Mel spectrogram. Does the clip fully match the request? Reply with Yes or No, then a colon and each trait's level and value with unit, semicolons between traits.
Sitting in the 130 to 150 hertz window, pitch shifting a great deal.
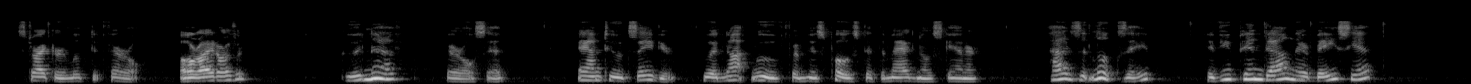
No: high, 240 Hz; wide, 7.4 semitones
